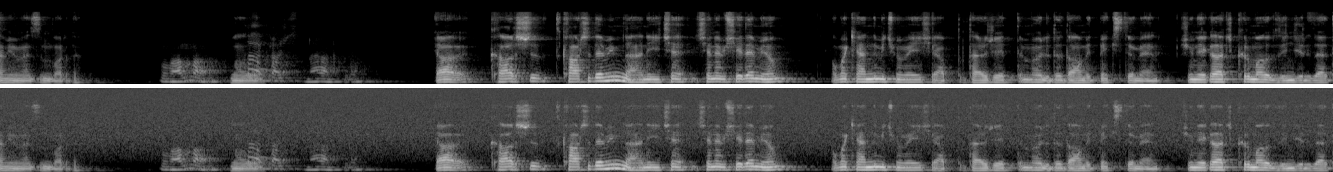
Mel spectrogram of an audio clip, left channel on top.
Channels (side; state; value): right; noise; hiss, 8 dB below the sound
